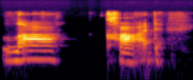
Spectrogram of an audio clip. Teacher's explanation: my open O, ah, law, and script A, as in cod, are very similar. Law, cod. You can see my mouth isn't very different, but the point vowel A, script A, should be low back, tense, and unrounded.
